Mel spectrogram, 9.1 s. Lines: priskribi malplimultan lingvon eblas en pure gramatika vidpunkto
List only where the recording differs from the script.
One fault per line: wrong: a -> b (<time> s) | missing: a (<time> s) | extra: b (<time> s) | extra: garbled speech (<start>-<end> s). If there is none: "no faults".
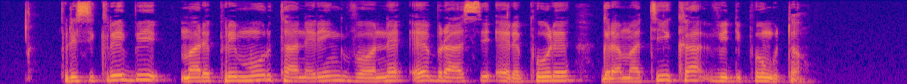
wrong: en -> el (5.0 s)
